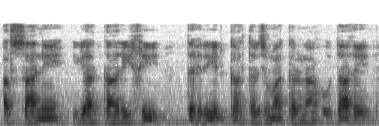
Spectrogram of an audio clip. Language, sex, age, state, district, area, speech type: Urdu, male, 18-30, Uttar Pradesh, Balrampur, rural, spontaneous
